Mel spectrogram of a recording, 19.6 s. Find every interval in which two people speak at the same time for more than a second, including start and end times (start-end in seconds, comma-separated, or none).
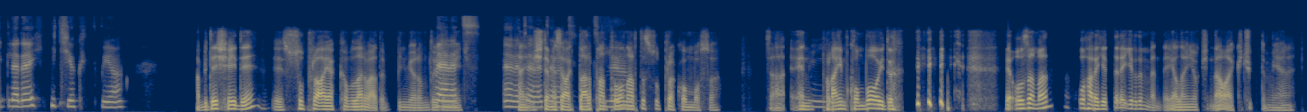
7.8-9.6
